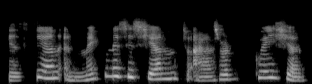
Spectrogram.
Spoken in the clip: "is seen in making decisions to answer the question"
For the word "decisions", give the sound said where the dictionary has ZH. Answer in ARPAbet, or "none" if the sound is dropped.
S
